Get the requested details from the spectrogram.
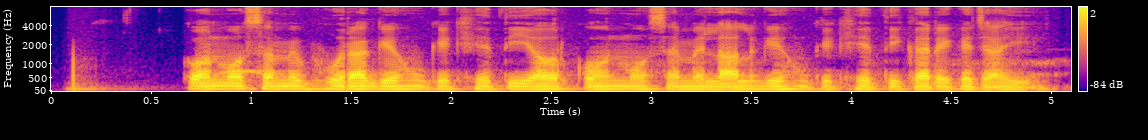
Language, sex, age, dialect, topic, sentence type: Magahi, male, 41-45, Western, agriculture, question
